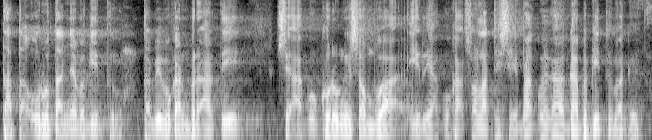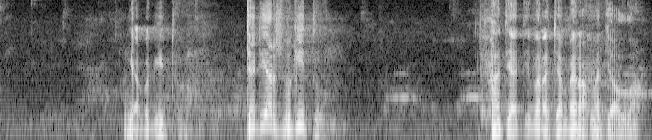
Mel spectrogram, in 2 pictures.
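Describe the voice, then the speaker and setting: A man's voice: mid-range voice, lively intonation, brisk, pauses often, fairly bright tone. A male kyai, preaching a sermon to his congregation in an emphatic, repetitive way. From East Java. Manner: emphatic, repetitive, switching into Javanese asides. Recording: long reverb of a hall.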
